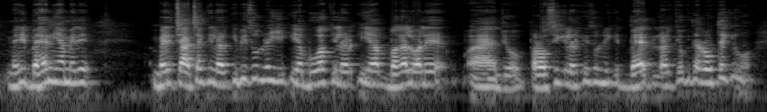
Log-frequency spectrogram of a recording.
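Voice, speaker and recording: A young man giving an informal talk, rambling with many restarts and repeated words, and now and then taking on a rough rustic voice to act out village elders. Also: high voice.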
